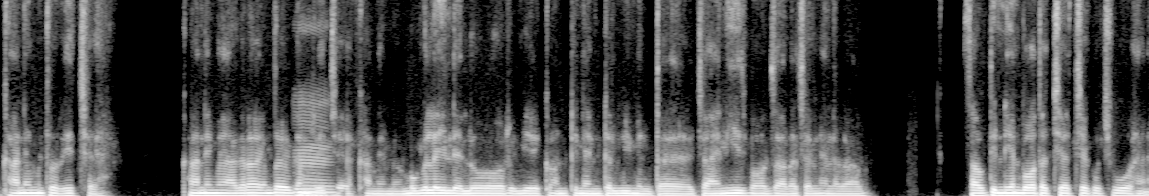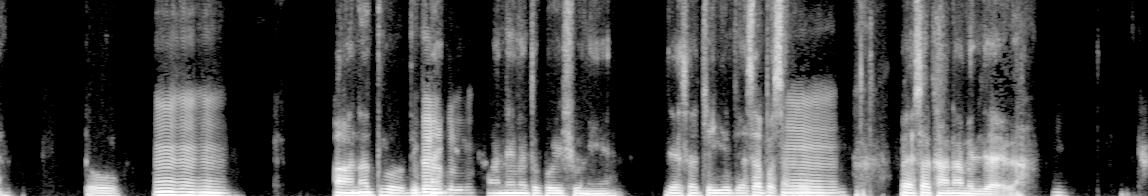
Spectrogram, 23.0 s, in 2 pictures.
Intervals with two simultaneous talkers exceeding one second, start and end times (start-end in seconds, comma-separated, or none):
none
